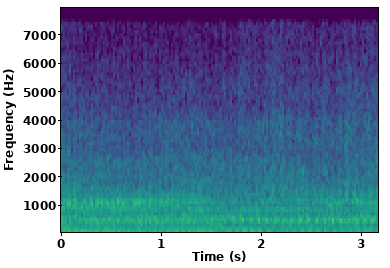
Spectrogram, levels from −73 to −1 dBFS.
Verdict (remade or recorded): recorded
